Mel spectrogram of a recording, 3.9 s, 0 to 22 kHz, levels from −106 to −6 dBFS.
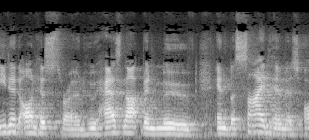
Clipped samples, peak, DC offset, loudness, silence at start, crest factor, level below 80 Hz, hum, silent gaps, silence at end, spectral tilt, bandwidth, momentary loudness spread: under 0.1%; 0 dBFS; under 0.1%; -18 LUFS; 0 s; 16 dB; -52 dBFS; none; none; 0 s; -4.5 dB/octave; 16 kHz; 6 LU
